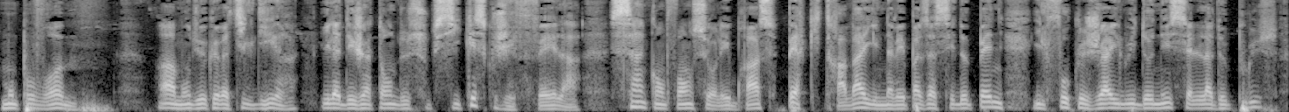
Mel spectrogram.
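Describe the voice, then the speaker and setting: A man reading the part of a poor fisherman's anxious, guilty wife in a dramatic poetry reading, speaking in a halting, fearful way. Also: on the low side, fairly even intonation, mellow, husky, no echo.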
